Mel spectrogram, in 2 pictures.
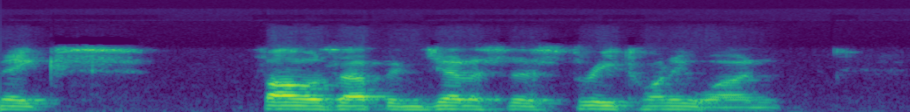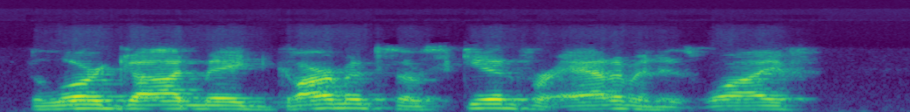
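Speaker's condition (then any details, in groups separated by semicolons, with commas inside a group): No condition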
